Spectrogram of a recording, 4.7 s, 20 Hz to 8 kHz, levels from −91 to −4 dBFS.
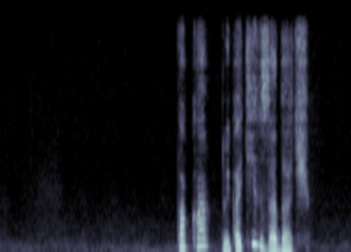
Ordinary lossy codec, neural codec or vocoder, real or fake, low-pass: none; codec, 44.1 kHz, 2.6 kbps, DAC; fake; 7.2 kHz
